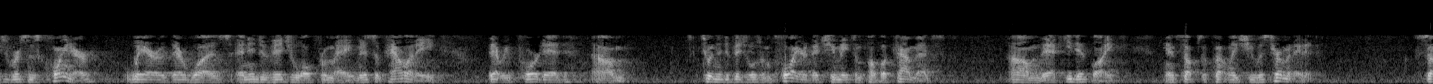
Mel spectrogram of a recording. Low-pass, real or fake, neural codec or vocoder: 7.2 kHz; real; none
